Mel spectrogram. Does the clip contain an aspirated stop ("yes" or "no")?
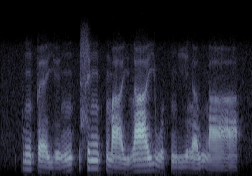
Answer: no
